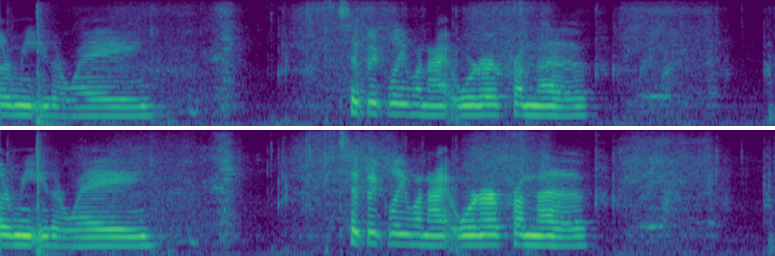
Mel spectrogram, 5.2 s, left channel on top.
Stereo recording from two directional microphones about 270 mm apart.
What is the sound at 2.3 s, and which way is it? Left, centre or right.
Speech, centre.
